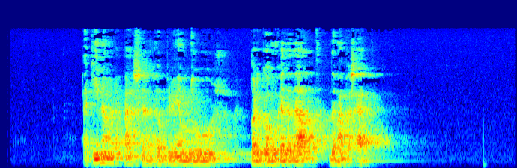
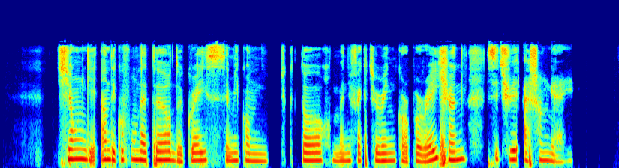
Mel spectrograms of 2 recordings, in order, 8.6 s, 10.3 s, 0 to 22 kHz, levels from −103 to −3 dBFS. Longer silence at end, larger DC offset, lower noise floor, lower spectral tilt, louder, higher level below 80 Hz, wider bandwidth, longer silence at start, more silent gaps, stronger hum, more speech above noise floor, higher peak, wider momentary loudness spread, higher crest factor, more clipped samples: first, 2.1 s vs 0.8 s; neither; first, -73 dBFS vs -67 dBFS; about the same, -5.5 dB/octave vs -5 dB/octave; second, -25 LUFS vs -19 LUFS; second, -56 dBFS vs -48 dBFS; first, 11.5 kHz vs 7.8 kHz; first, 1.4 s vs 1 s; second, none vs 4.51-4.67 s; neither; about the same, 49 dB vs 49 dB; second, -6 dBFS vs -2 dBFS; first, 14 LU vs 8 LU; about the same, 20 dB vs 16 dB; neither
